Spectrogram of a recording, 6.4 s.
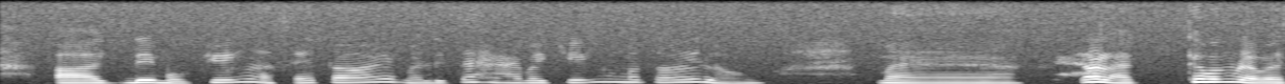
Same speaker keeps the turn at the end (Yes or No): Yes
